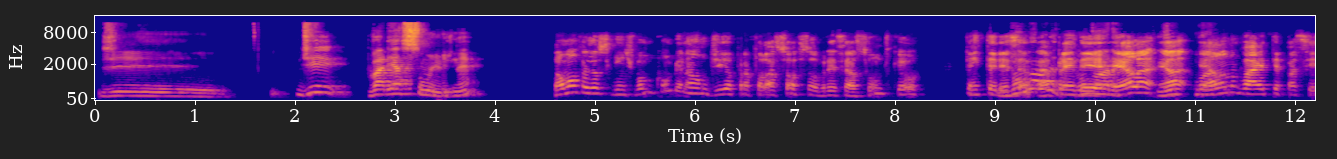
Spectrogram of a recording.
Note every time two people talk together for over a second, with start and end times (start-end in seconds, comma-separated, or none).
9.2-11.4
